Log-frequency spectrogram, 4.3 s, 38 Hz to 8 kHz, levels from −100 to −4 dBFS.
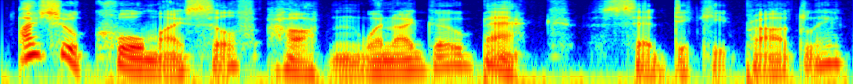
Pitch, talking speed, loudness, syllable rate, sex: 105 Hz, 170 wpm, -22 LUFS, 4.2 syllables/s, male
